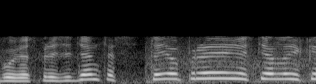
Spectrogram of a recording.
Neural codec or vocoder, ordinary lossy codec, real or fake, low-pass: none; MP3, 24 kbps; real; 3.6 kHz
